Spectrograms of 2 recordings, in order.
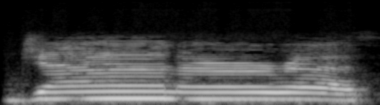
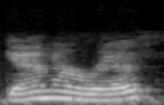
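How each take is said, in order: First: The word begins with a soft J sound. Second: The word begins with a hard G sound. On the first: The speaker calls it right. "Here's our soft G" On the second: The speaker calls it wrong. "I don't say generous"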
